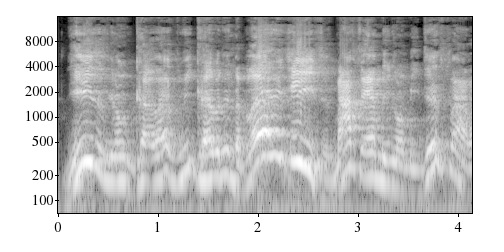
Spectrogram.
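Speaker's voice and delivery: high loud preachy mockery; loud mock of a churchgoer claiming protection; mocking believer. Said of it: "I've heard this from somebody".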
